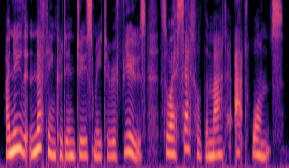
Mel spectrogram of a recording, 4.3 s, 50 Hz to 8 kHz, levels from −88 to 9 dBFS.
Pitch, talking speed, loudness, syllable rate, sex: 230 Hz, 220 wpm, -18 LUFS, 6.0 syllables/s, female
